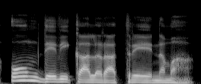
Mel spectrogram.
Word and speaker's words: ओम देवी कालरात्रे नमः: इसका उच्चारण है ओम देवी कालरात्रे नमः, और इसका सीधा सा मतलब है मैं मां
